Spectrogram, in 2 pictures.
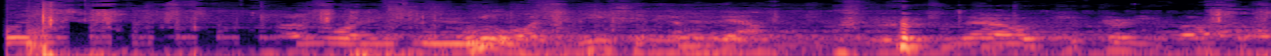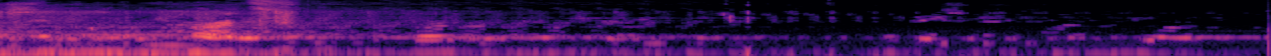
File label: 2 words filtered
